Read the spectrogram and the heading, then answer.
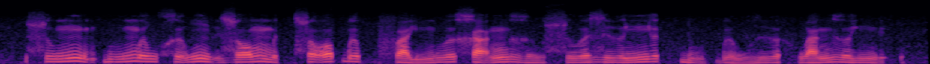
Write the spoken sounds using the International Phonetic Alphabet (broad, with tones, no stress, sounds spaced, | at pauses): s u˨˦ m ŋ ə̰˧˨ m ɓ u˨˦ m ə˧ w x ə̰˧˥ w ŋ ɨ̰˧˨ z ɔ˨˦ m ə˨˩ t̚ s ɔ̰˧˥ ɓ ə˦˥ p̚ f a˧˩ j m u˨˦ ə̯ x a̰˧˥ ŋ ɣ ə̤˨˩ w s u˨˦ ə̯ z ɨ˧ ə̯ ɲ ə˦˥ t̚ ɓ ṵ˧˨ ɓ ə˧˩ w ɣ ɨ˧ ə̯ h w a˨˦ n ɣ ə˧ j ŋ ḛ˧˨ ʔ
